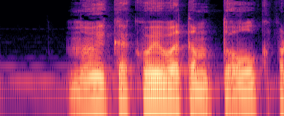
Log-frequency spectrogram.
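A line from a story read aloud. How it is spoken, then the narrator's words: Grumbling. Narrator (Russian): проворчал Уоткинс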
